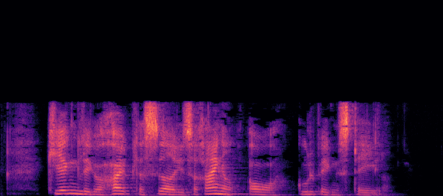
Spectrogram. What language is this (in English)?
Danish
